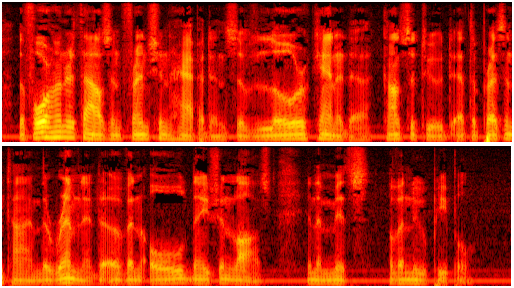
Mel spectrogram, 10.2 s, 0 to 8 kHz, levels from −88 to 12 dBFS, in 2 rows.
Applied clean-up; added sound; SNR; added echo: none; none; none; none.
